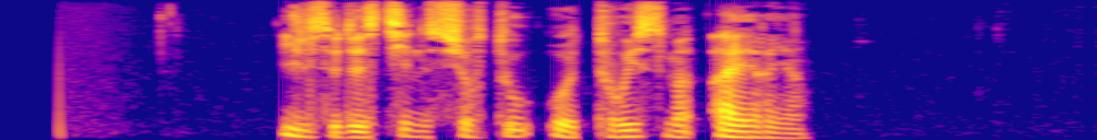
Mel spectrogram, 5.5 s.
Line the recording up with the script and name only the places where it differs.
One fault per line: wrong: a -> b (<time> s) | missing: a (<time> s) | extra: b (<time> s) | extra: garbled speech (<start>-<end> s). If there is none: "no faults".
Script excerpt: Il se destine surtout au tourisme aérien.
no faults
